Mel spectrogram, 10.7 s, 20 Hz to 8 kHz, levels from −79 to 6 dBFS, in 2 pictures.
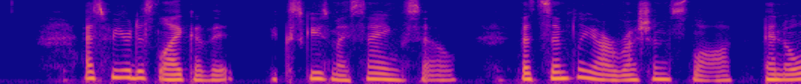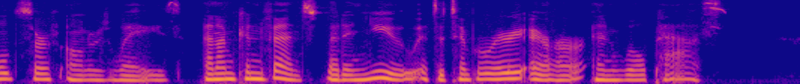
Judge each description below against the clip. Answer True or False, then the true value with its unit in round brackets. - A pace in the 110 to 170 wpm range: False (185 wpm)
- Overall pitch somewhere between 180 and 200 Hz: True (185 Hz)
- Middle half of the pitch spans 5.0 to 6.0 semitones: False (3.2 semitones)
